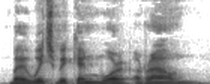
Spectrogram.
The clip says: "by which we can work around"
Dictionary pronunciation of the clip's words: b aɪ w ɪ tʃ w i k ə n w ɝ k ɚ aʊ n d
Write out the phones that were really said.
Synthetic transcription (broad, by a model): b aɪ w ɪ tʃ w i k ə n w ɝ k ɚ aʊ n d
